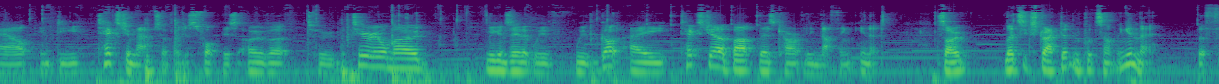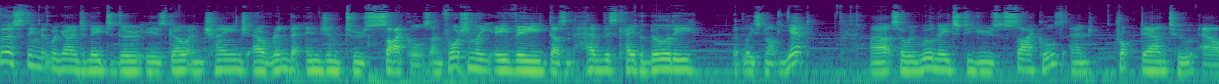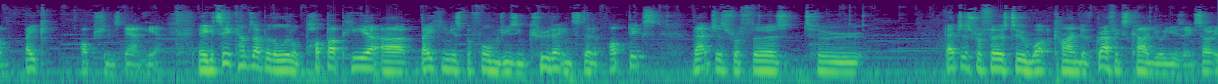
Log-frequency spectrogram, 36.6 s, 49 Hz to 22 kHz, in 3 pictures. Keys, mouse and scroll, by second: 0.3 middle click, 0.9 z, 1.7 z, 2.4-3.0 scroll down 1, 3.0-4.0 middle drag, 4.0 ctrl+shift+drag, 4.4 alt+middle drag, 5.7 scroll down 1, 5.9 alt+middle click, 6.5 click, 7.3 click, 12.6 click, 13.8-16.9 drag, 18.5-24.6 drag, 24.6-25.5 scroll down 2, 25.5-27.9 scroll down 1, 30.9-33.5 drag.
